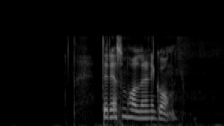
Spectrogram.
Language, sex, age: Swedish, female, 27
